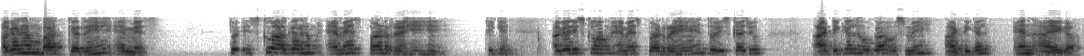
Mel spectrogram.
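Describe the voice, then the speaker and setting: A male English teacher, giving a classroom grammar lesson in a steady manner and often checking that everyone follows. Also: sits high, moderate pace. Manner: steady, repeats "ठीक है" to check understanding. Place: broadcast studio classroom. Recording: tinny phone-like audio.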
